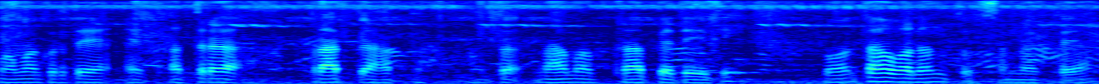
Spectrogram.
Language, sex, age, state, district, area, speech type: Sanskrit, male, 18-30, Karnataka, Bagalkot, rural, spontaneous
